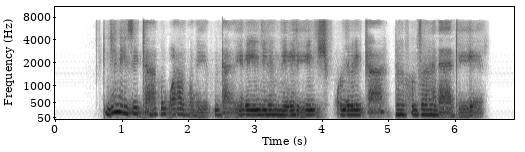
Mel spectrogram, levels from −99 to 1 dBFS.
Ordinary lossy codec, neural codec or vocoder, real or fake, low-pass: AAC, 48 kbps; codec, 16 kHz, 0.5 kbps, FreqCodec, smaller model; fake; 7.2 kHz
